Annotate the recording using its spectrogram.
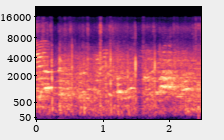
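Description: Many young children's voices shouting and chattering at once, over the patter of running footsteps on a paved schoolyard.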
